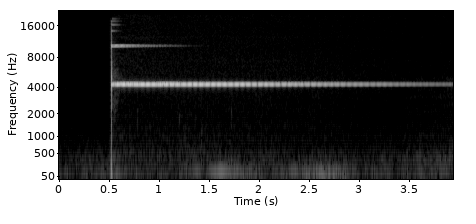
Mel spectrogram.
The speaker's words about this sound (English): And here comes the bell.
